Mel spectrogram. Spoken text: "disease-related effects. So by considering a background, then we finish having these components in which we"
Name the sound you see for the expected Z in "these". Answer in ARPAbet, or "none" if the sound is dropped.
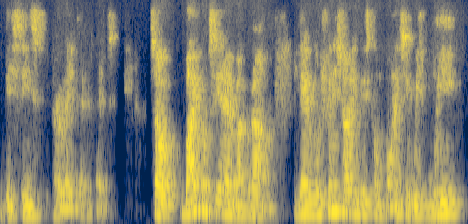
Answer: S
